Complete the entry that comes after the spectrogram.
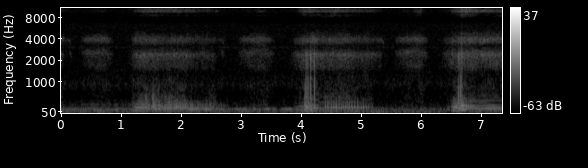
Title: Snoring baby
